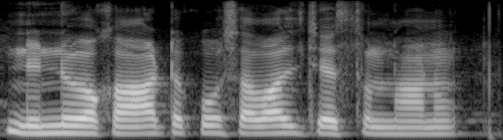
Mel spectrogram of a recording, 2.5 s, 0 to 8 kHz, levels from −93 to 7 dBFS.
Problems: background sounds at intervals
